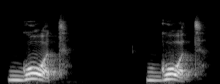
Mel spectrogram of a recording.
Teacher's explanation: Voiced consonants at the end of words are becoming voiceless. · There is D at the end, but we pronounce T.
